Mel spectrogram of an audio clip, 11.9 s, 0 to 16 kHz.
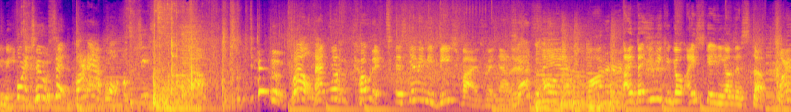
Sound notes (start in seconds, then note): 2.2 crash; 4.1 laughs; 8.5 upbeat music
